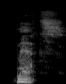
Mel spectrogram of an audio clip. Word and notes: meths: Australian English

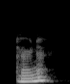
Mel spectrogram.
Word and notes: earner: British English

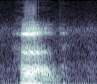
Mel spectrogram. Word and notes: herb: British English

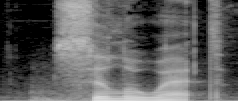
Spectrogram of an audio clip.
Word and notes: silhouette: American English

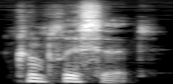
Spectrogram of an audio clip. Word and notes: complicit: Australian English

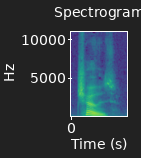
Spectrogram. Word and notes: chose: American English

